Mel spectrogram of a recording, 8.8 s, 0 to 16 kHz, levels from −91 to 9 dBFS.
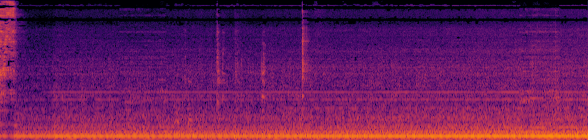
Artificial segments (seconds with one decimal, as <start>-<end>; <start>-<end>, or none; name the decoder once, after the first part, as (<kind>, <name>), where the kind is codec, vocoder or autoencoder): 1.8-2.5 (codec, SNAC); 7.8-8.4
